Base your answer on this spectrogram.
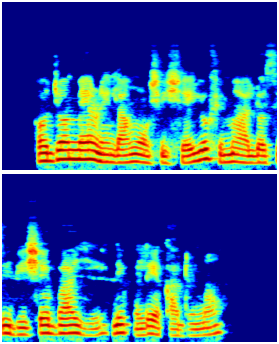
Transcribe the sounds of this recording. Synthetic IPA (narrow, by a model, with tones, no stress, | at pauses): ɔ˧d͡ʒɔ˦mɛ̃˦ɾ̃ĩ˧˦la˨˦˨w̃ɔ̃˧o˨ʃi˨ʃɛ˨˦joː˦˨fi˧mãː˦˧lɔ˧si˦˨bi˧i˧ʃɛ˦ba˦ji˨˦nĩ˦k͡pĩ˨˦lɛ˦˨ka˨dũ˨˦nãː˦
